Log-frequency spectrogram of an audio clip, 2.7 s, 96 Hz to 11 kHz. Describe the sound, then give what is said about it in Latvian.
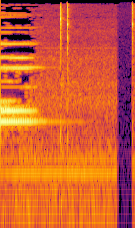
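A voting bell in the Latvian parliament rings before a vote on a deputy's proposal, a bright, sustained electronic tone that fades over about a second, followed by a few short sharp clicks and a brief silence. No one speaks. “Lūdzu zvanu, balsosim par 35. deputāta Valaiņa iesniegto priekšlikumu.”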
